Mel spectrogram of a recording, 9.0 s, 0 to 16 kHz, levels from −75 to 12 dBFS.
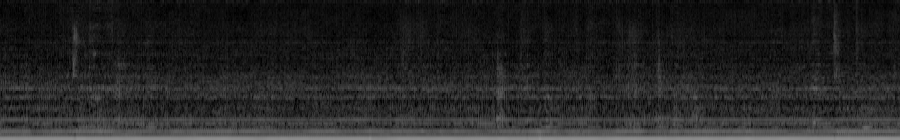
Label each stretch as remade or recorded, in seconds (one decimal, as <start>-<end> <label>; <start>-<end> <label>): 0.0-9.0 remade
